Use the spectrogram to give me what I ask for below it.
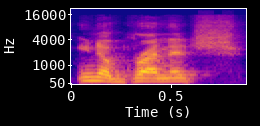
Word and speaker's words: Greenwich: But Connecticut has Greenwich is very like bougie. Wait, that's another question. Okay, why do they call Greenwich? It's Greenwich. It's a green in there.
